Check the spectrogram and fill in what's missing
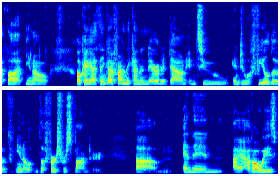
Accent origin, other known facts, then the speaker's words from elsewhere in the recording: Florissant, Missouri, United States; worked in a jail in my hometown of Florissant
